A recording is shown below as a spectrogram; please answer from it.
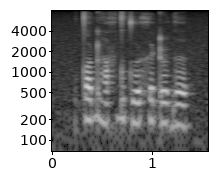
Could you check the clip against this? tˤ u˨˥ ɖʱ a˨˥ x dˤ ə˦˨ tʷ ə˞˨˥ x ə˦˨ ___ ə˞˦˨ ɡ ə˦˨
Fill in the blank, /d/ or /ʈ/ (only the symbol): ʈ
